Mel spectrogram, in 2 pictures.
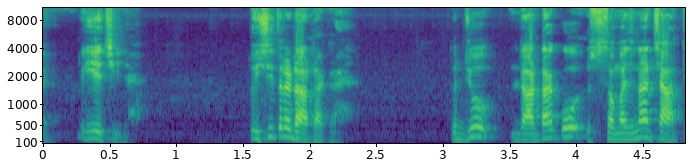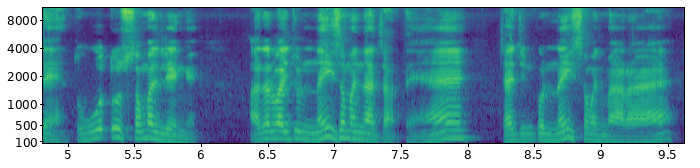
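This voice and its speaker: Chatty man, slightly high voice. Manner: chatty, explains with homely analogies, rhetorical questions to viewers. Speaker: stock market commentator. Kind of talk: casual market commentary.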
